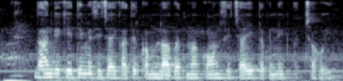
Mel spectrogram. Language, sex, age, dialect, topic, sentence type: Bhojpuri, female, 31-35, Northern, agriculture, question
